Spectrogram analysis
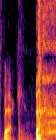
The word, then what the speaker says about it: Veeck: actually, but it's Bill Veeck. There will be an editor's note. Editor's note. It's pronounced Veck, like wreck.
